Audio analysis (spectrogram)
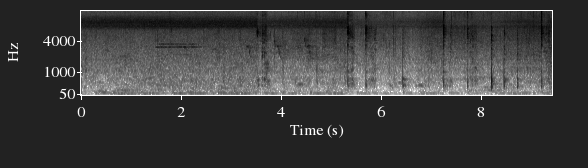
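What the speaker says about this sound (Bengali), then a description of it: "রসুনটাকেও নেড়ে চেড়ে ভেজে নিয়েছি" Garlic paste frying in a pan on top of already browned onions, a steady soft sizzle with repeated sharp scraping clicks of a spatula stirring through the second half, close and with no talk.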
